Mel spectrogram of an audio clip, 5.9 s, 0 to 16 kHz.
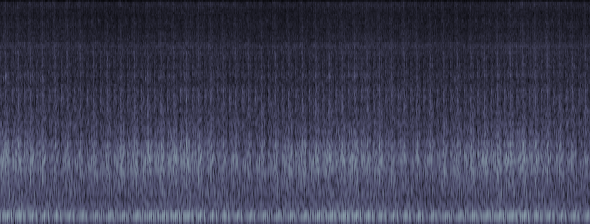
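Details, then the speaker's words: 1947 Silversides bus (3751) with Detroit Diesel 6-71 two-stroke, warm idle with a slow gentle surge roughly every two seconds; the governor buffer screw is out of adjustment, and the governor is being adjusted to get the hunt out and shutdown working. "i just want to make sure i get the hunt out of it real easy but you did did you notice that's what i was doing yeah oh yeah that's just the buffer screw yeah it's gonna have to all be adjusted in order to get this to work to the right position"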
